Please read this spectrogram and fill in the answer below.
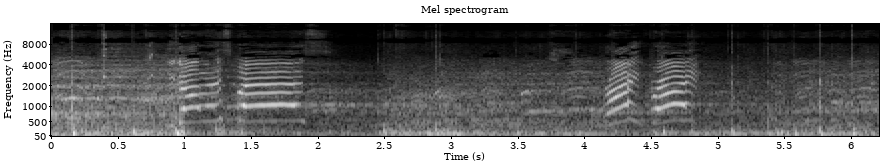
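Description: Trainers squeaking on a wooden sports hall floor as players cut and stop: two short, high squeals about a second in and two more about four seconds in. Under them are dull running footsteps.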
